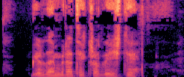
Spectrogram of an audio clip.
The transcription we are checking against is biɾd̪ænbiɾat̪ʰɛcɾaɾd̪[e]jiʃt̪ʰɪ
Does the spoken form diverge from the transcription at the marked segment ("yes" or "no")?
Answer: no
